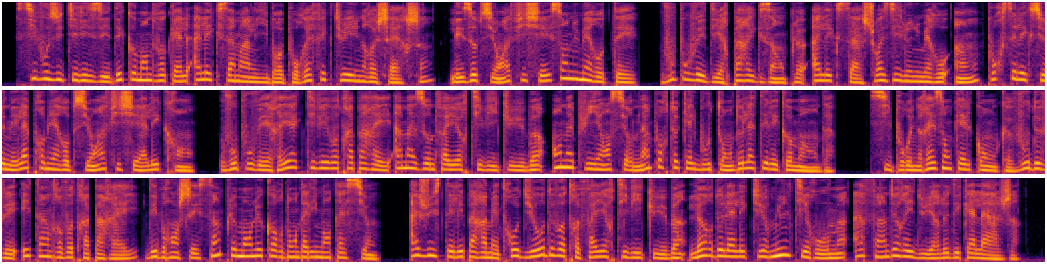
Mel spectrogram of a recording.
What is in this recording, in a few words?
french e learning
